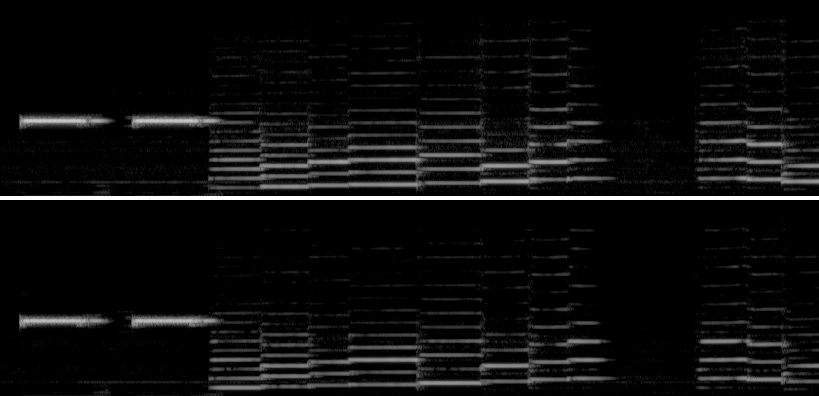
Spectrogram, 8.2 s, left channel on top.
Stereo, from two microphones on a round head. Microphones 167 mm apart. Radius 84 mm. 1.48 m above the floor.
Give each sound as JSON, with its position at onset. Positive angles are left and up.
{"t": 0.2, "sound": "a fire alarm", "side_deg": -50, "distance_m": 1.7}
{"t": 2.1, "sound": "a flute", "side_deg": 35, "distance_m": 1.0}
